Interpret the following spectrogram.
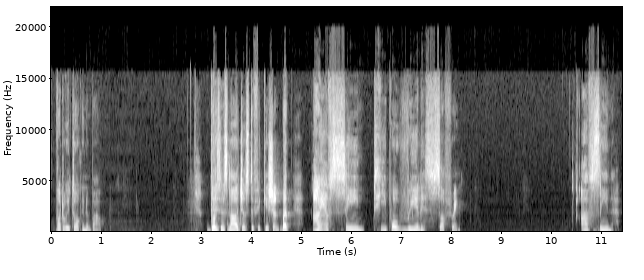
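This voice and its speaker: An earnest Liberian woman hosting a morning talk radio show. Her voice sits a little high, and she presses each point by repeating it. She talks to her listeners directly. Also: dark tone. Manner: earnest, repetitive, pleading. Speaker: radio host and journalist.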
